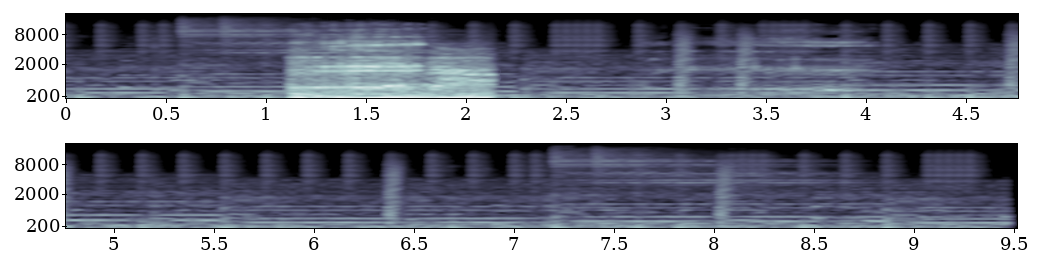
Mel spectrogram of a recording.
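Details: A young woman gives one loud, low, rumbling belch about a second long over steady background music; burp.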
